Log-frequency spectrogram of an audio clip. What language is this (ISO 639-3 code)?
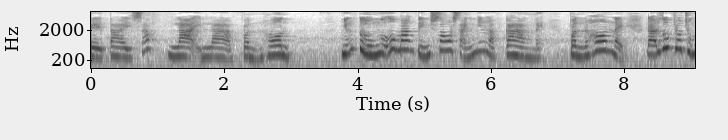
vie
